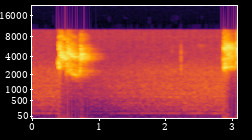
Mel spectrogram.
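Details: Two brief, piercing lovebird chirps separated by a quiet two-second gap with steady low room hum, recorded as pet lovebirds romp in their birdroom.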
